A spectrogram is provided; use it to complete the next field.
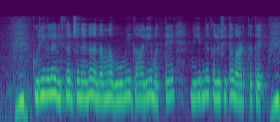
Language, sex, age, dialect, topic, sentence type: Kannada, female, 31-35, Central, agriculture, statement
